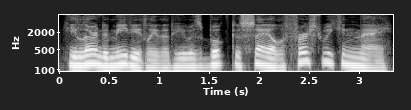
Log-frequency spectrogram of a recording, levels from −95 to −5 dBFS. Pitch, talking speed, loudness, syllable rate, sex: 135 Hz, 250 wpm, -16 LUFS, 6.2 syllables/s, male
